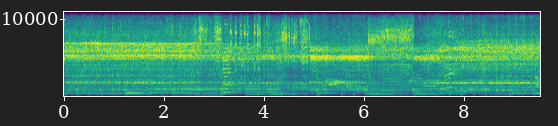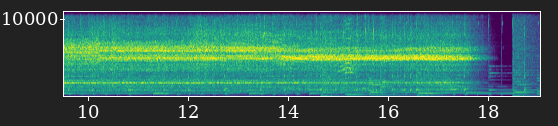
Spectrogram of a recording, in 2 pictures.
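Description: Electric motor with a sanding disc on its shaft running steadily, a continuous noise with steady high tones, under background music with a stepping melody.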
